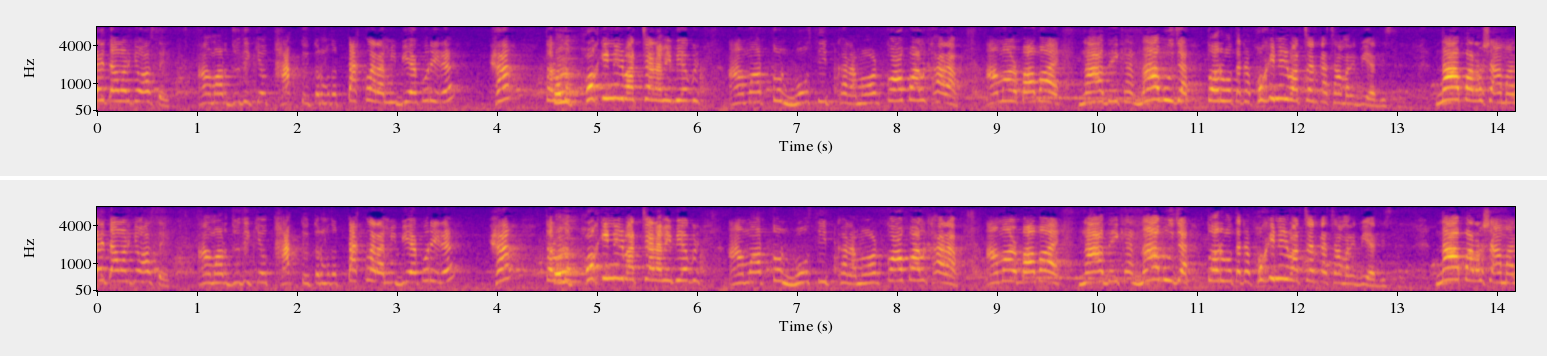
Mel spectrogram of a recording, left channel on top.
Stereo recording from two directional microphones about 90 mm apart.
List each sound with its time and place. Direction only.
0.0 s a woman's voice: 25° left (ahead or behind)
